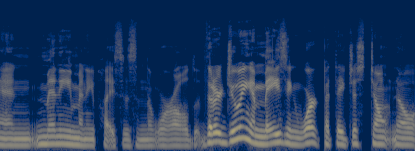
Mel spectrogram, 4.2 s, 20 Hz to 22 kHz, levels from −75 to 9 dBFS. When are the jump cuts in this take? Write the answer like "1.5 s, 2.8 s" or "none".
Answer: none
